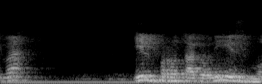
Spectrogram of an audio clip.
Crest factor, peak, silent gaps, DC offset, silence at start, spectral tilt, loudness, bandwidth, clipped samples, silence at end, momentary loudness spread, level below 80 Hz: 16 dB; -8 dBFS; none; under 0.1%; 0 s; -9.5 dB/octave; -23 LUFS; 4.9 kHz; under 0.1%; 0 s; 21 LU; -50 dBFS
